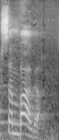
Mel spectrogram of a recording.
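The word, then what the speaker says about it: Tsembaga: T is silent, we call it Sembaga.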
